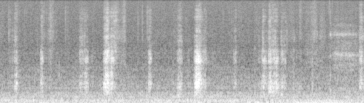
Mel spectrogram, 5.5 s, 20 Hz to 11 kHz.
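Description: A fountain pen with an 18 karat flex nib scratches faintly and closely across paper in short strokes, with no one talking.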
